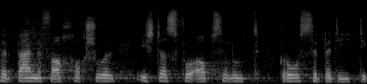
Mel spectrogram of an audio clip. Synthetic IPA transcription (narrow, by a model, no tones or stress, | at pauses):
øɾb̥æːɾnəɾfɑχhoːχʃuəlɪʃd̥ɑːsfoʔɑpsolut | ɡ̥roːsəɾbɛdyːtɪ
